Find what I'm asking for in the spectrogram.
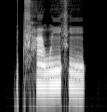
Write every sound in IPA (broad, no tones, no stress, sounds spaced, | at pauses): t͡sʰ ã w ĩ s ĩ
